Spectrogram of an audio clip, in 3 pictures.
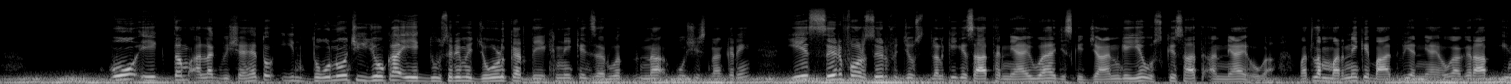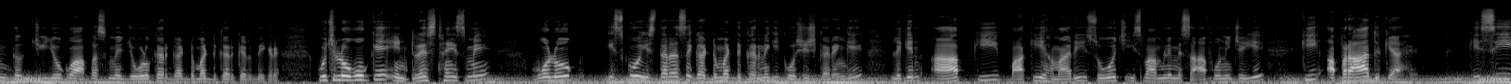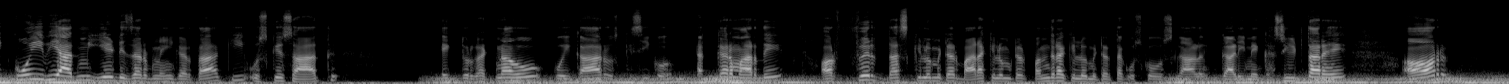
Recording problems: low rumble; noticeable; throughout; 15 dB below the speech

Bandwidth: 14.5 kHz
